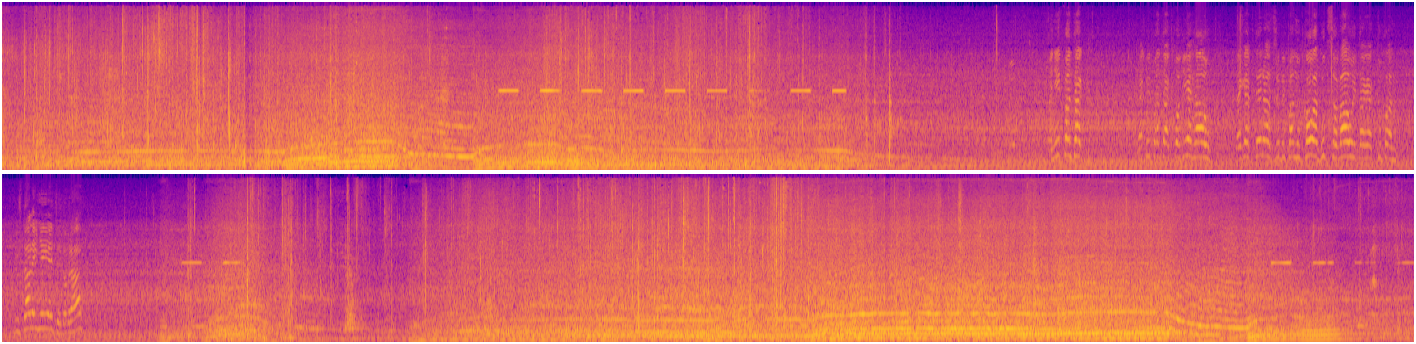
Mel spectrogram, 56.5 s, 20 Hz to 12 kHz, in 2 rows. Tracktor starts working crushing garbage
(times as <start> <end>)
0.0 19.2, 31.1 56.4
